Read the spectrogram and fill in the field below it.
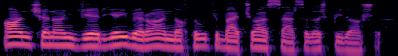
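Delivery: ordinary delivery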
